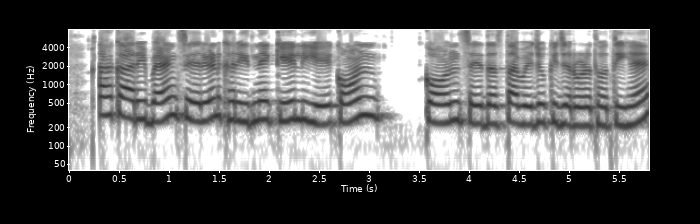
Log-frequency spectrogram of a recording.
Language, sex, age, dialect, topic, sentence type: Hindi, female, 36-40, Awadhi Bundeli, banking, question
